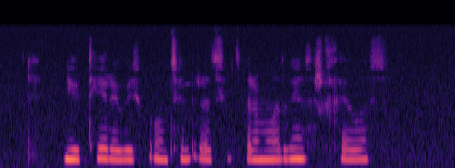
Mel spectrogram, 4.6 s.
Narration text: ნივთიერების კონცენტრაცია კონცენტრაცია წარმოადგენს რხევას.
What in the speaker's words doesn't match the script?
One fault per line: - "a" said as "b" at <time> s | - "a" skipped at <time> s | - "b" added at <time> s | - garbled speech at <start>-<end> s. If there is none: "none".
- "კონცენტრაცია" skipped at 2.3 s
